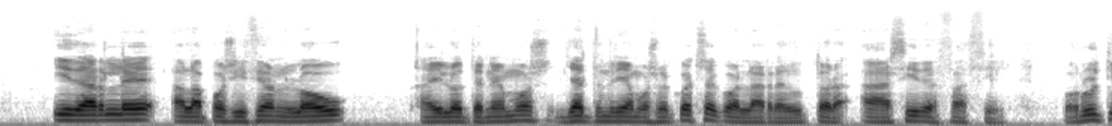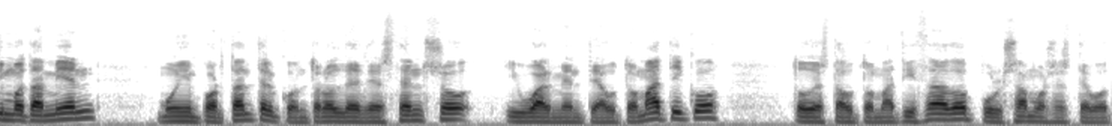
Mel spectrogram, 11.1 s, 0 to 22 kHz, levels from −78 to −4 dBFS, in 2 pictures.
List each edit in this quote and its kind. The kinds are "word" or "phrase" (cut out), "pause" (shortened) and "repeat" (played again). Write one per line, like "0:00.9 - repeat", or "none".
none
